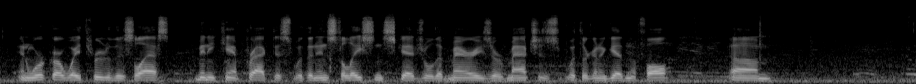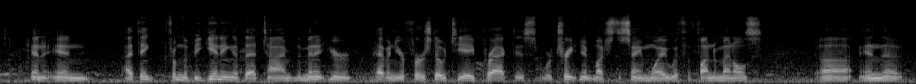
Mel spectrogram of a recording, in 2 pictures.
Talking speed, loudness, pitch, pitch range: 195 wpm, -30 LUFS, 105 Hz, 100-115 Hz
